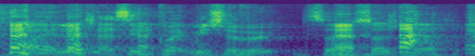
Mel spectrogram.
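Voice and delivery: laughing while talking about hair; quick laughing reply. Real, not acted.

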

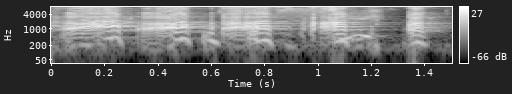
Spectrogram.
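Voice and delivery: high burst of laughter. Real, not acted. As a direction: laugh out at the cheeky admission. Laughs at own confession.

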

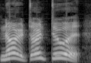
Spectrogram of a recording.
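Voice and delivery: high, imploring cry in retelling; mock alarmed plea. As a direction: act out begging someone to stop. Retold plea to stop a friend.

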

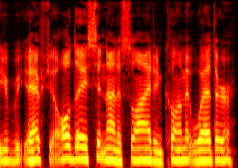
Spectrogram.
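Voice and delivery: usual speaking voice

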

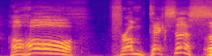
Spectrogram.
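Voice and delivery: hammed-up imitation of a delighted stranger; French guy guessing. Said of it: "there was a guy that asked him".

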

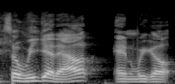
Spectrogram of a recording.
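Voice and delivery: ordinary talk

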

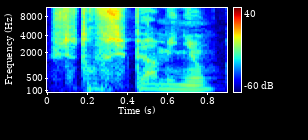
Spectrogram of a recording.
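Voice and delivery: re-enacting a girl murmuring a compliment close to the mic; soft murmur in the ear. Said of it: "Elle me dit dans l'oreille".

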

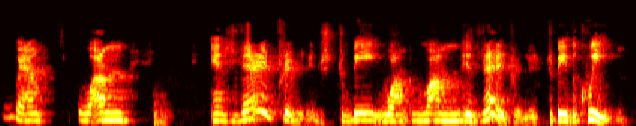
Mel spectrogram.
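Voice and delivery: lightly voiced regal Queen; a gentle hint of the Queen's royal "one". Impressionist answering the host as the Queen, lightly regal. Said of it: "Who are you doing".

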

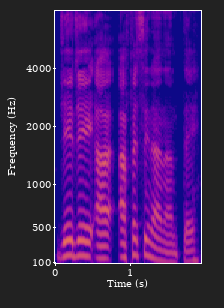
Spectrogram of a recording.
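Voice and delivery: usual speaking voice

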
